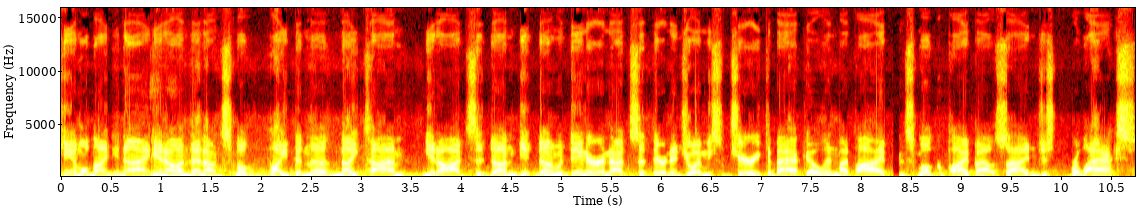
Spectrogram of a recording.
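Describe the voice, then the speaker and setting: Against noticeable background noise, a man of medium pitch talks at a fairly quick pace with fairly even intonation and hardly any pauses. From upstate New York. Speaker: truck driver, co-host. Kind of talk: casual chat.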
